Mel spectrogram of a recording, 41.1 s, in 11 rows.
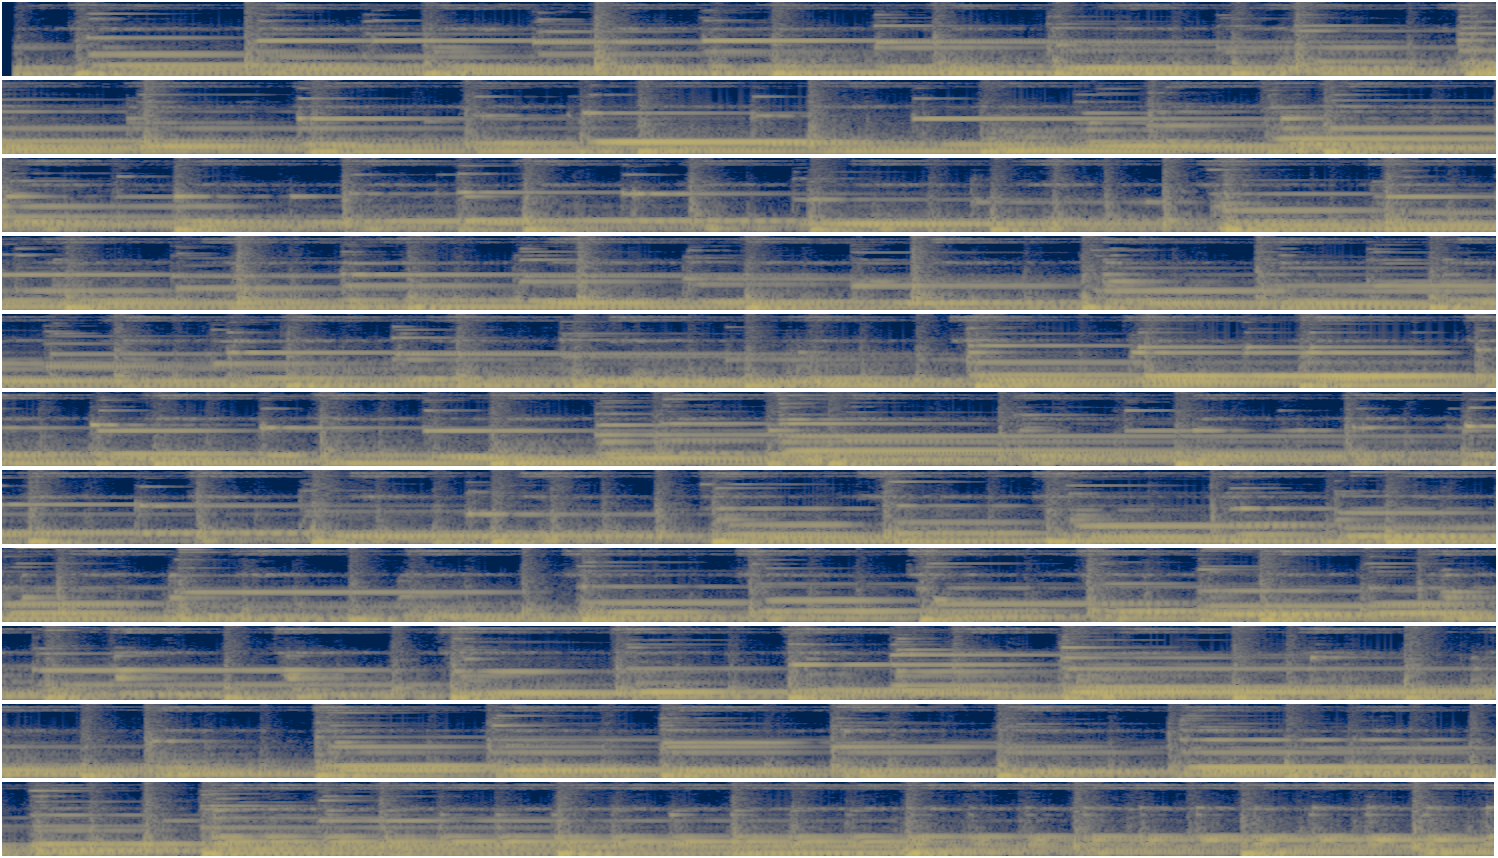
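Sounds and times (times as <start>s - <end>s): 
marimba: 0.0s - 41.0s.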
